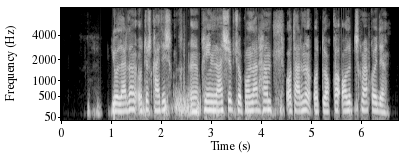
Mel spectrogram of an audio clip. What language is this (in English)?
Uzbek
